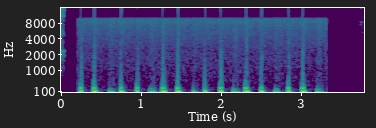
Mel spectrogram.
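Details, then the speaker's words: S3 gallop rhythm, an S3 paired with tachycardia as in heart failure: fast, low heart sounds in repeating threes. "now a true gallup rhythm is when s3 is paired with tachycardia and this happens in heart failure it sounds very similar to what i've just played you just a little bit faster and this is due to the tachycardia"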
